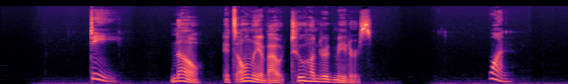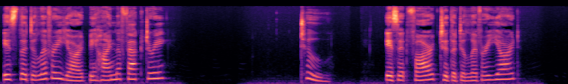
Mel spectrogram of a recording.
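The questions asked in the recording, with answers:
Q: No, it's only about 200 meters.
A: 2: Is it far to the delivery yard?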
